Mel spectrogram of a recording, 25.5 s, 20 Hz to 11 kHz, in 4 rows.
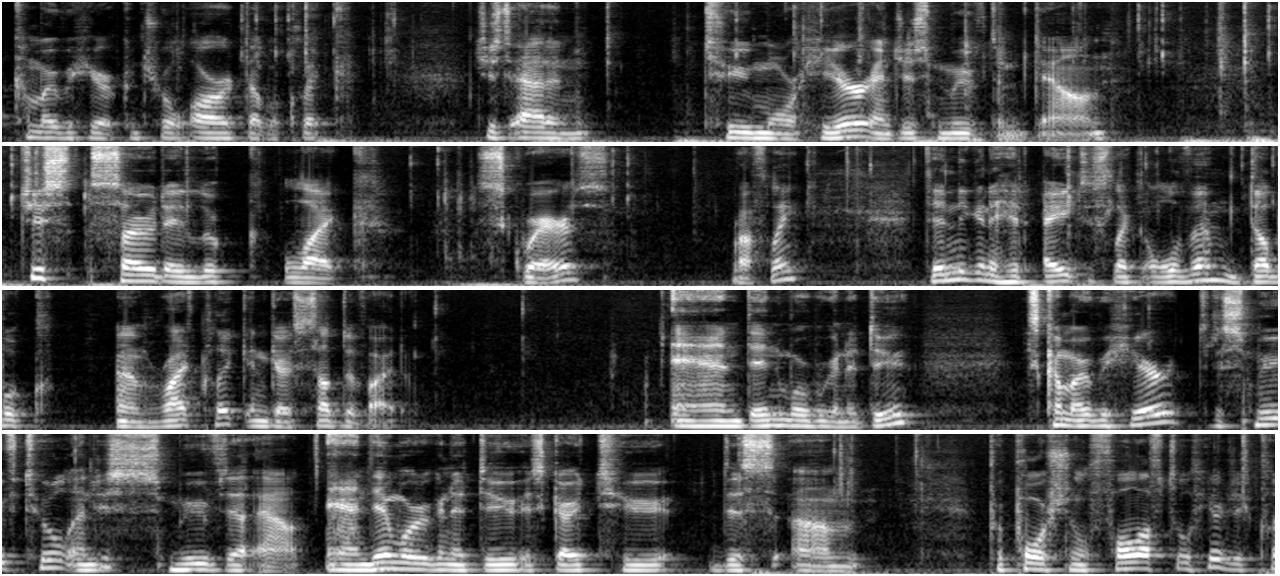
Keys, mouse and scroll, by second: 0.7 ctrl+r, 1.5 click, 1.7 shift+middle click, 2.8 alt+a, 3.6 alt+shift+click, 4.0 alt+shift+click, 4.6 g, 5.8 click, 6.0 alt+a, 6.4 alt+shift+click, 6.8 g, 8.6 right click, 8.6 g, 9.5 click, 9.7-10.4 scroll down 2, 10.4-10.8 middle drag, 11.5 a, 12.1-12.6 middle drag, 12.1-12.6 scroll up 2, 12.6-15.0 right drag, 14.7 scroll down 2, 15.0-18.4 middle drag, 18.4-19.6 drag, 20.6-23.0 scroll up 1, 23.0-24.9 shift+middle drag, 24.9 click.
